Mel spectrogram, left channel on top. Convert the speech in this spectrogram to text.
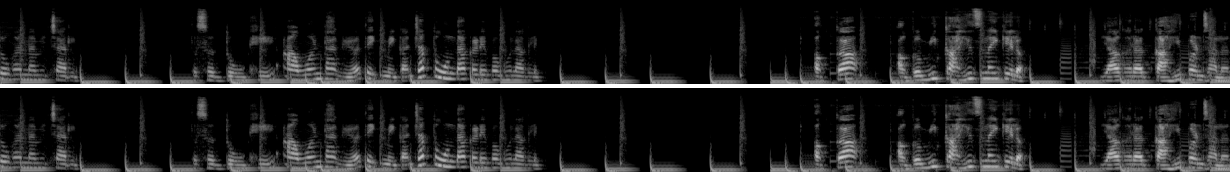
विचारलं. तसं दोघे आवंढा गिळत एकमेकांच्या तोंडाकडे बघू लागले. अक्का, अगं मी काहीच नाही केलं. या घरात काही पण झालं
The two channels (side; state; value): both; identical; correlation 1.00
